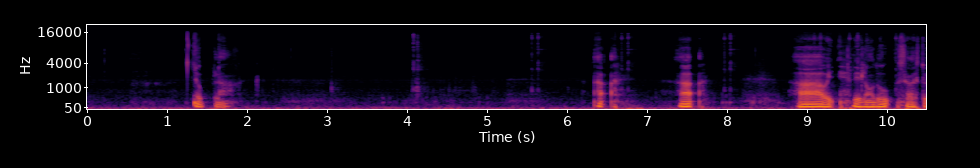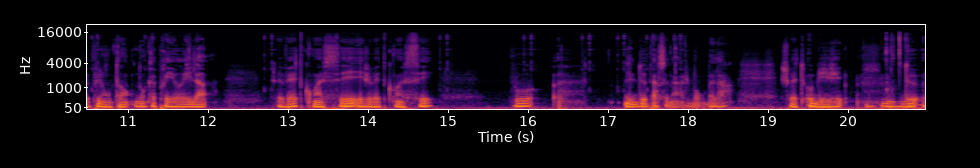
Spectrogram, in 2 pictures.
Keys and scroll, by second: 20.5 super+d.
